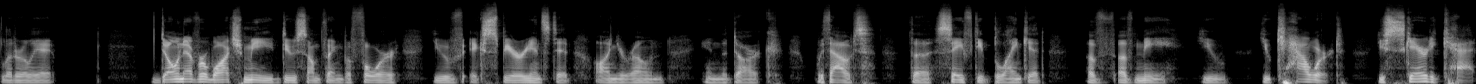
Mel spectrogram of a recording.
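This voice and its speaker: A man with a low-pitched voice gives casual reaction commentary. He is playful and joking, teasing his viewers in mock scolding. The sound is dry, with very little room in it. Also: a little slow, fairly bright tone, dry recording. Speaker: host reacting to horror videos.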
